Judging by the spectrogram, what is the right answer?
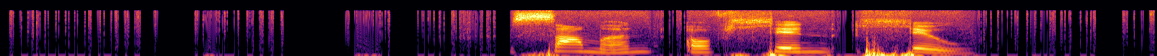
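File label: salmon of llyn llwyw, welsh pronunciations; Wales/welsh names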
